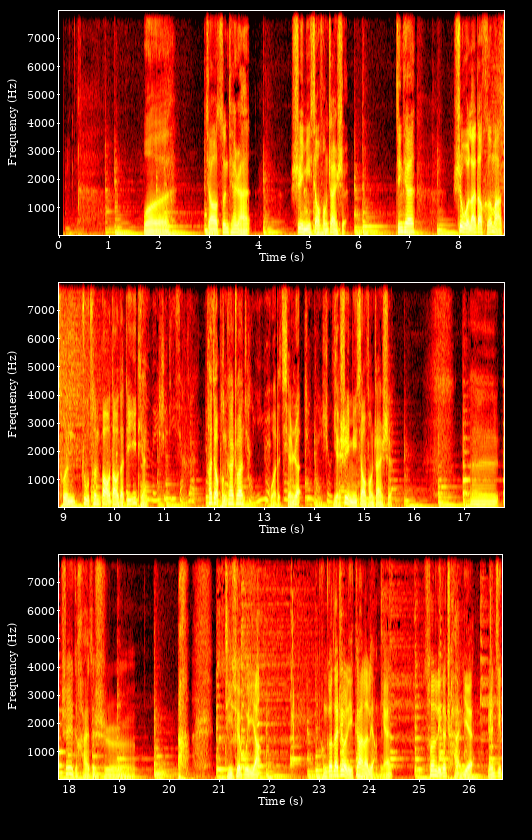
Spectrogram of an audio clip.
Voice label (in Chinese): 年轻 角色 轻松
